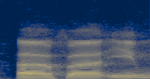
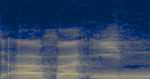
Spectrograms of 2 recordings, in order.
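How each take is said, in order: First: The word is said with an m sound. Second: The word is said with an n sound. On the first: The speaker calls it right. "jadi jadi kita bacanya bunyinya afaim" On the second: The speaker calls it wrong. "Jangan baca afain. Salah ya"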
